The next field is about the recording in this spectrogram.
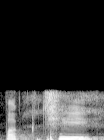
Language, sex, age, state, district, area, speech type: Hindi, female, 45-60, Bihar, Vaishali, urban, read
